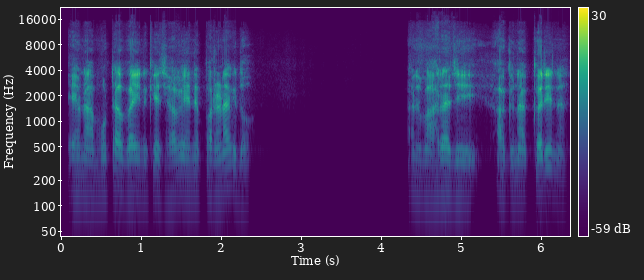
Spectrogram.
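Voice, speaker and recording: A man's voice: medium pitch, pushed and bright, long reverb tail. A man, a swami preacher, telling a devotional story as a sermon and acting out the dialogue. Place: temple hall.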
